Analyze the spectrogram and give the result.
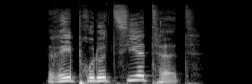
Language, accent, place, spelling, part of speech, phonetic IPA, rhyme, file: German, Germany, Berlin, reproduziertet, verb, [ʁepʁoduˈt͡siːɐ̯tət], -iːɐ̯tət, De-reproduziertet.ogg
- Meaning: inflection of reproduzieren: 1. second-person plural preterite 2. second-person plural subjunctive II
